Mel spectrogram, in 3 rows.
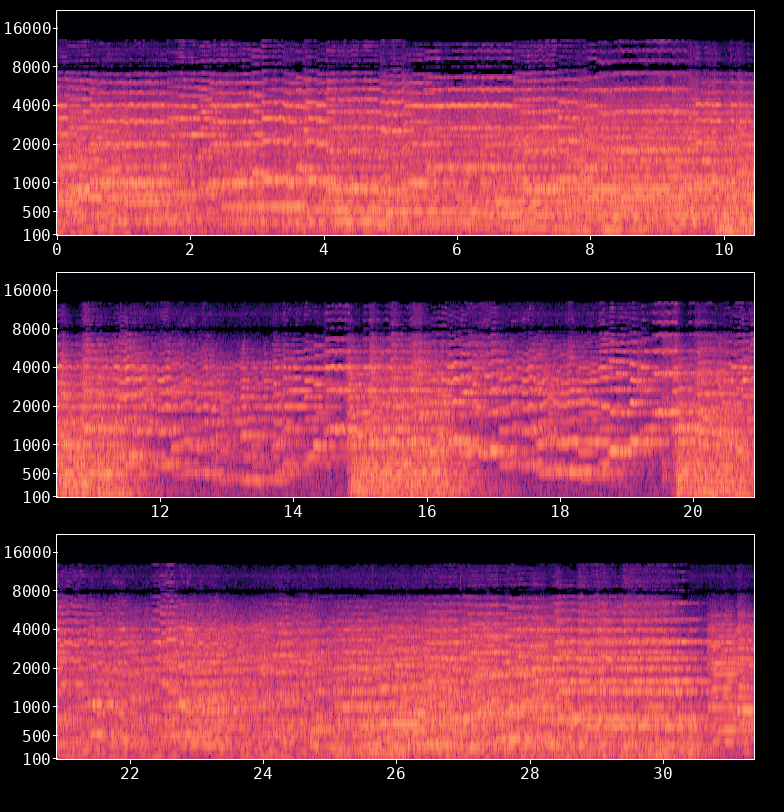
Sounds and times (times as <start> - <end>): Violin, fiddle: 0.0 - 31.3.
